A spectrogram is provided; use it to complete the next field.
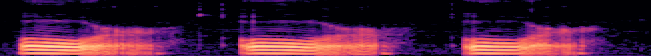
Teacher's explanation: you round your lips and then your tongue goes back for the r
